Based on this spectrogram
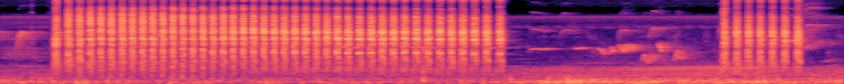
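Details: Collared kingfisher giving its long laughing call, used as tutor audio for competition songbirds: a harsh, rapid run of evenly spaced notes lasting about four seconds, then a short second burst, with faint chirps from other birds between.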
